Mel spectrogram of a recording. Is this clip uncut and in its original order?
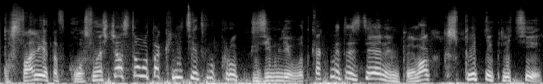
yes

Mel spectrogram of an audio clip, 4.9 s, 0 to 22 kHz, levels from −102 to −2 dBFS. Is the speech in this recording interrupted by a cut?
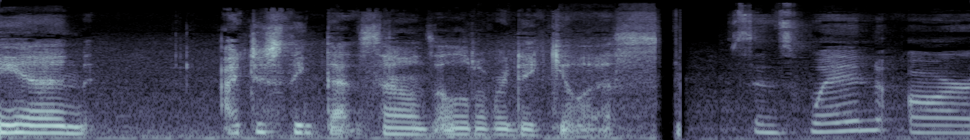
yes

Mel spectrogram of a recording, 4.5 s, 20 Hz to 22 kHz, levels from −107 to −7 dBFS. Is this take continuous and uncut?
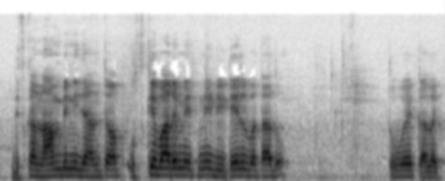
yes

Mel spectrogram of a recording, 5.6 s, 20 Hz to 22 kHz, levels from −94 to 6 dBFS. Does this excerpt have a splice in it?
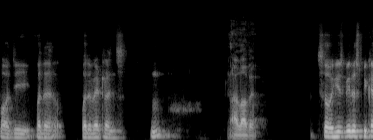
yes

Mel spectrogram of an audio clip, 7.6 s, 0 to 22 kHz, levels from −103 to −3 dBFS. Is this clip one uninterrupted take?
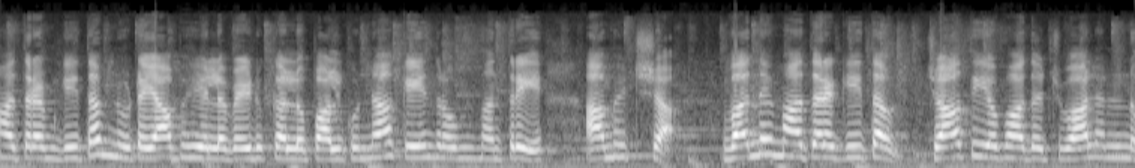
yes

